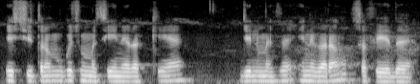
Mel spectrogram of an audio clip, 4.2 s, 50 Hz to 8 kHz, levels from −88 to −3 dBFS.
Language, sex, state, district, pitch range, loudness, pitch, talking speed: Hindi, male, Uttar Pradesh, Saharanpur, 125-140 Hz, -17 LUFS, 135 Hz, 185 wpm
